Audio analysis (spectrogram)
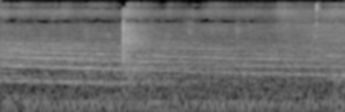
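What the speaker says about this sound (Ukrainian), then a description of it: "тут почалась повітряна тривога." Civil defense air raid siren sounding over rainy seaside Chornomorsk, Ukraine: a steady, sustained wailing tone held throughout, with a single soft thump partway through.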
